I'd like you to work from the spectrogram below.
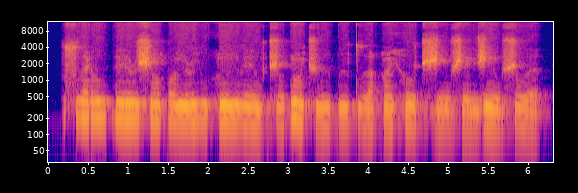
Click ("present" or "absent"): absent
